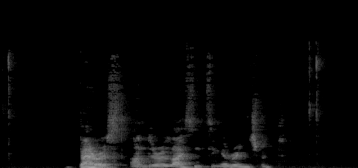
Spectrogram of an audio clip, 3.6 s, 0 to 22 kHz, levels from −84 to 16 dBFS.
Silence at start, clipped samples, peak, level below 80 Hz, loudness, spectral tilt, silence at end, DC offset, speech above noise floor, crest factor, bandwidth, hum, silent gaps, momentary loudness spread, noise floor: 0.8 s; under 0.1%; -12 dBFS; -74 dBFS; -33 LUFS; -6 dB/octave; 0.85 s; under 0.1%; 47 dB; 22 dB; 15.5 kHz; none; none; 14 LU; -80 dBFS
